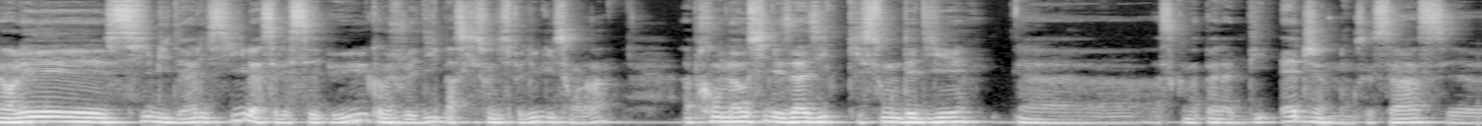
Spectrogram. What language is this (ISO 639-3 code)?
fra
